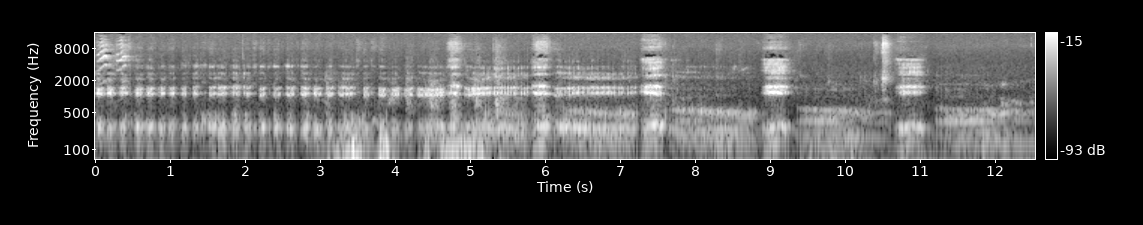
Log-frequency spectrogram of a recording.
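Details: Male koala visiting a home garden occasionally, bellowing loudly to communicate with distant koalas, claiming territory and showing social dominance; rough, pulsed snoring rasps repeated in long runs, broken by deeper belching grunts, very loud throughout.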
